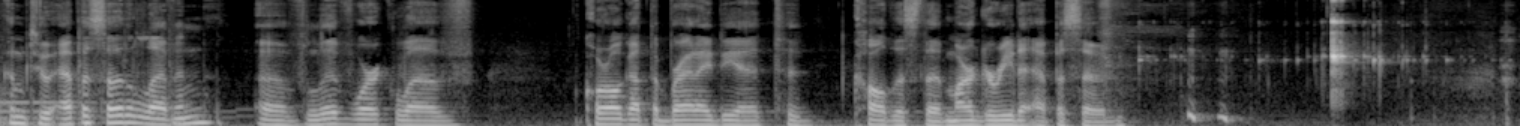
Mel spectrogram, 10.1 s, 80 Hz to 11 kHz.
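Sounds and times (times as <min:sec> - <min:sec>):
speech: 0:00.0 - 0:03.2, 0:03.9 - 0:08.0
glass goblets clinking in a cheers toast: 0:07.6 - 0:10.1.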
